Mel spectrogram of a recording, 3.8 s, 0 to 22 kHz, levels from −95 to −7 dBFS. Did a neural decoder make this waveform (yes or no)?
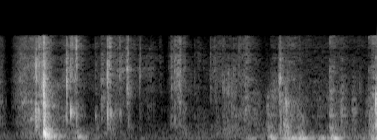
no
